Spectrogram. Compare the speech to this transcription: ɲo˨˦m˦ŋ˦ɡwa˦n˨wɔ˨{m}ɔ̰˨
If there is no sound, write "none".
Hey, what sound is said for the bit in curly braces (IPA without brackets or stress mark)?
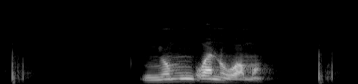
m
